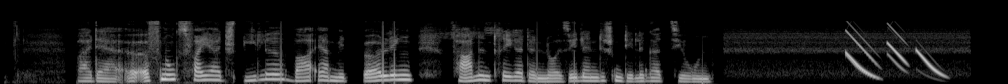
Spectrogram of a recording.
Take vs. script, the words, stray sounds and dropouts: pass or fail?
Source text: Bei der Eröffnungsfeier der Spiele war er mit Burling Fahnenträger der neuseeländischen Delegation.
fail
